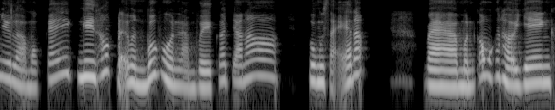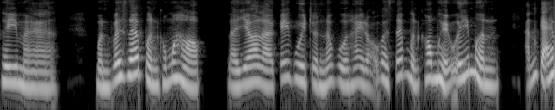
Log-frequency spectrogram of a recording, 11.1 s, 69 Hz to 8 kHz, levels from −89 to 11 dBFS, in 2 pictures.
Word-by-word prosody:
như 280 -2 -3
là 210 -4 -2
một 185 -1 -7
cái 300 +6 -4
nghi 285 0 +5
thức 360 +5 -3
để - - -3
mình 205 -4 +2
bước 310 +6 +1
vô 275 - +1
mình 210 -3 +1
làm 185 -2 -6
việc 180 -1 -2
á 250 - -5
cho 235 - -5
nó 295 +1 -3 0.3
suôn 235 -1 +3
sẻ 230 +1 -2
đó. 325 - +2 0.6
Và 195 -2 +4
mình 190 0 0
có - - 0
một 295 - -3
cái 295 - -6
thời 210 -4 +2
gian 225 +2 +2
khi 225 -1 +1
mà 180 -2 -2 0.4
mình 190 -2 -1
với 270 +6 +5
sếp 310 -1 +4
mình 220 -4 +2
không 220 +4 -4
có 280 - +3
hợp 190 -8 +2 0.2
là 190 - -6
do 220 +5 +2
là 200 -4 0
cái 270 +8 -4
quy 245 -3 0
trình 205 -4 -3
nó 225 - -2
vừa 215 -4 -3
thay 220 +1 -3
đổi 190 - -7
và 260 - -1
sếp 300 +7 -3
mình 240 -7 -2
không 270 +4 +2
hiểu 255 - +4
ý 270 +5 +3
mình, 205 - +2 0.2
ảnh 300 - -4
cãi 325 - +6
230 Hz, 290 wpm, -24 LUFS, 200-275 Hz, 0.6 s, cãi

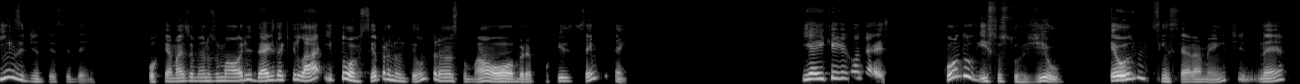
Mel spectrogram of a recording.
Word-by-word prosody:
15 280 -5 +1
de 135 -6 -11
antecedência, 115 -5 -13 0.4
porque - - -4
é - - -1
mais 155 +3 -2
ou 165 - -2
menos 160 0 -4
uma 165 0 -3
1 165 - +1
hora 185 +6 +1
e - - 0
10 175 +3 +3
daqui 210 +2 -1
lá 180 -4 +4
e 225 - -5
torcer 185 - +2
pra 265 - 0
não 165 -7 -2
ter - - -4
um 245 +3 -2
trânsito, 160 - -3
uma 140 +7 0
obra, 130 -5 +4
porque 155 +4 -5
sempre 285 - -5
tem. - - -7 1.7
E 245 +3 +5
aí, 260 +1 +6
que 290 +3 -1
que 285 - -2
acontece? 300 - -4 0.5
Quando 375 -1 +3
isso 150 0 -3
surgiu, 125 -1 -2 0.5
eu, 205 +7 +8 0.2
sinceramente, 120 - -6
né, 200 0 -3
165 Hz, 175 wpm, -23 LUFS, -, 1.7 s, eu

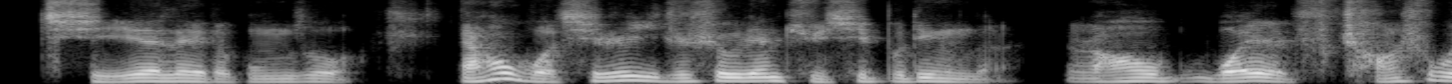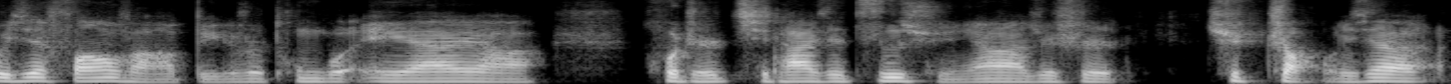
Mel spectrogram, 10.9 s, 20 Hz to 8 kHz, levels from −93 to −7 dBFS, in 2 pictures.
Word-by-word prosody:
企 100 - -1
业 125 +3 +4
类 120 -1 +2
的 105 - -4
工 100 +2 -8
作。 110 -1 -4 0.4
然 - - +3
后 - - +6
我 - - +2
其 - - -2
实 150 +2 +3
一 - - +1
直 115 -1 -3
是 120 +3 +1
有 130 - +7
点 130 +1 +4
举 130 -5 -6
棋 105 - -3
不 115 +1 -6
定 115 -4 -1
的， 100 - -14 0.2
然 110 -1 -7
后 120 +1 +1 0.2
我 115 +2 +6
也 130 -5 +5
尝 110 +4 -5
试 125 +6 -6
过 135 - +3
一 - - -5
些 135 0 +3
方 130 0 +4
法， 100 -5 -2
比 95 - -8
如 100 - -9
说 110 - -3
通 115 +1 -7
过 115 - -1
AI 115 -1 +2
啊， 100 -2 -1 0.4
或 - - +1
者 - - -2
是 110 - -1
其 115 +3 -4
他 115 0 +4
一 - - -1
些 115 - -2
咨 130 +3 0
询 105 -5 -6
啊 110 -1 +3
就 110 - -4
是 105 -1 -3 0.3
去 - - -1
找 - - +3
一 - - -3
下， 120 +1 +4
115 Hz, 310 characters per minute, -26 LUFS, 105-125 Hz, 0.4 s, 有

